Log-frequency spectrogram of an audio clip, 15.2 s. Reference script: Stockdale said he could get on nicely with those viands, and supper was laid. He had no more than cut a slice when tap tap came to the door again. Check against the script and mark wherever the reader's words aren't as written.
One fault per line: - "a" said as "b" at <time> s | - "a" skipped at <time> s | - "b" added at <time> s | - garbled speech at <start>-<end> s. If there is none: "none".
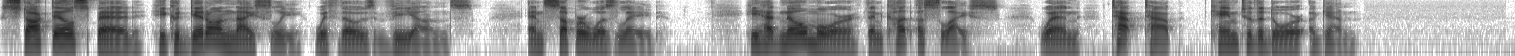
- "said" said as "sped" at 0.7 s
